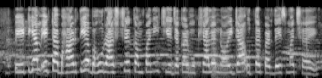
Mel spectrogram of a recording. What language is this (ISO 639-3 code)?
mai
